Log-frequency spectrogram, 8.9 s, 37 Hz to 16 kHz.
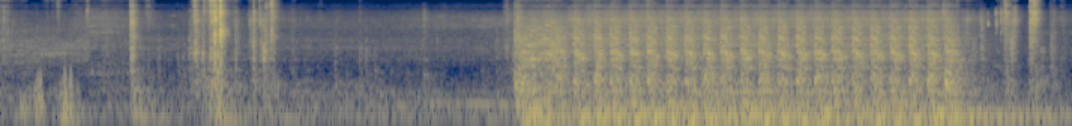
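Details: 1994 Ford F150 that won't start, air filter box removed and filter looking clean: starter cranks the engine at a steady even rhythm for about four seconds but it never fires; crank no start, spark and fuel not yet checked.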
